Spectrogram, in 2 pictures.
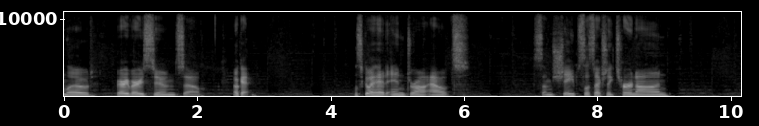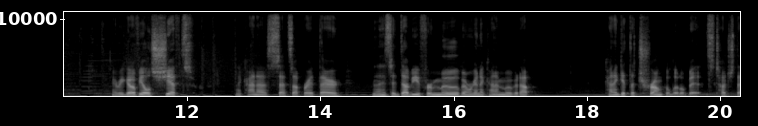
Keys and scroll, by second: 0.2 s, 7.4 x, 14.4 w, 19.5 e.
